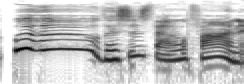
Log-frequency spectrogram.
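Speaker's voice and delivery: squealing high woohoo, gleeful; excited kid. Acted. Kid in the bathtub cheering while splashing, gleeful and high. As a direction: play the kid having a blast in the water.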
